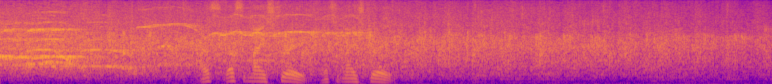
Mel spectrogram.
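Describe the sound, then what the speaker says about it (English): Applause plays steadily under a voice on a penny-stock trading show, the clapping loudest at the start and easing off as he speaks. "Let me give you a round of applause,"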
